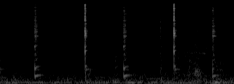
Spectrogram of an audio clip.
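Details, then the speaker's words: Austin Allegro 1300 SDL with the hazard switch restored from a looped bypass: crisp relay clicks about every half second in a quiet cabin. The hazard flasher relay cycles normally and all hazard lights work; the switch may be temperamental. "the hazard relay flicking and we have the full set for hazard warning lights working"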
